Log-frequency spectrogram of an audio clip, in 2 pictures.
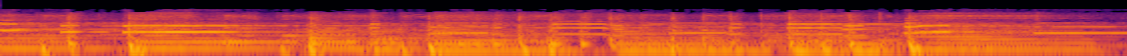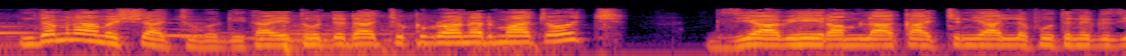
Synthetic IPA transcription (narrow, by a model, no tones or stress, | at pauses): ʔɨnd̪əmɨnaməʃːat͡ʃːɛwbəɡe̞t̪ʰajɛt̪ʰəwɔd̪ːəd̪at͡ʃːɛwkɨβɾwanad̪mat͡ʃʼo̞t͡ʃː | ɡzijaβɨhe̞ɾamlakʰat͡ʃːɪnjalːəfut̪ɨnɨɡz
